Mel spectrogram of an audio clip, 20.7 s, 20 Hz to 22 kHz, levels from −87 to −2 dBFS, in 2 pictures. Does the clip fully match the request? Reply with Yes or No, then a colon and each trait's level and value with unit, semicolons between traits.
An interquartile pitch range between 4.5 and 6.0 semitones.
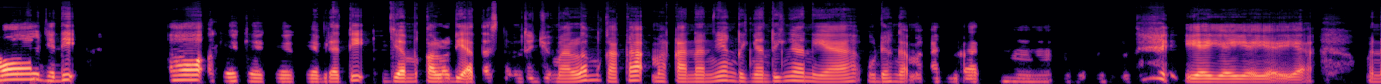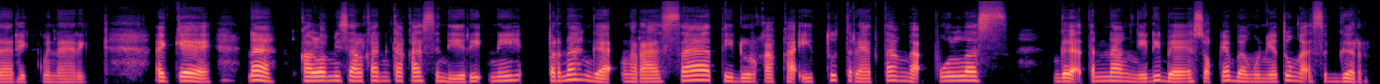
No: average, 3.9 semitones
